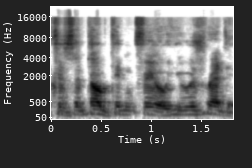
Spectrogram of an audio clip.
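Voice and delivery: ordinary delivery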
